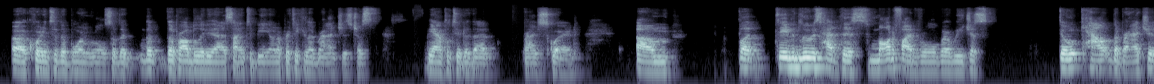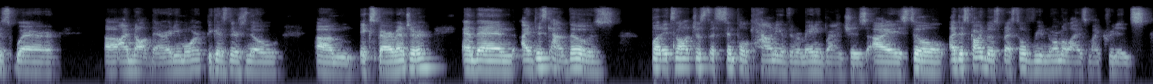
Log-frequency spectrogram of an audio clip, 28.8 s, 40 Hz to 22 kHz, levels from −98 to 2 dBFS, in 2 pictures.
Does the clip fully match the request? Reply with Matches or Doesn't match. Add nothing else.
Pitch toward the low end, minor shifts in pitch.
Doesn't match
